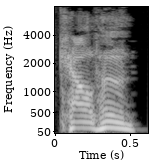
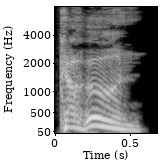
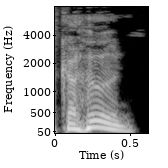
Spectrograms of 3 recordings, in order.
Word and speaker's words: Calhoun: shook their head and they said no not Calhoun kahoon and so that's my Gaelic name is Cahoon and it's even spelled much different you don't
